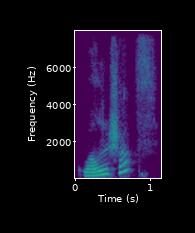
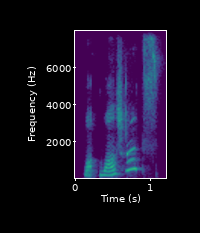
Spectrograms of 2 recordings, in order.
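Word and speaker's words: Walschots: shots at the end her last name is spelled w a l s c h o t s waller shots wall shots i don't i don't know ain't pronounced that correctly super cool i think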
